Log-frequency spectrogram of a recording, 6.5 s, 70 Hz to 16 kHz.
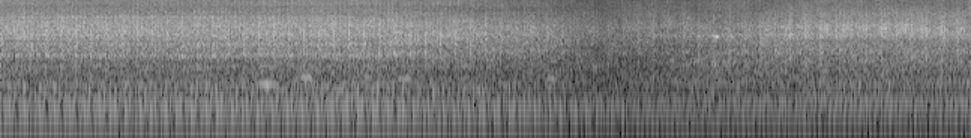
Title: Infiniti G35 2004 Engine Knocking or Timing Chain Tensioner tapping_??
